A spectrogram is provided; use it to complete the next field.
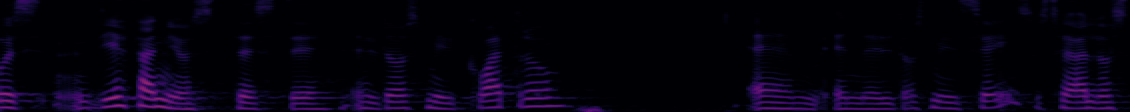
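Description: With a German accent, a woman is speaking. Her pitch is fairly low. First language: German (speaking Spanish). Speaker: conference panelist on trademark law; conference presenter. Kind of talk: conference presentation; lecture. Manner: hesitant, many fillers. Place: hall. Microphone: podium.

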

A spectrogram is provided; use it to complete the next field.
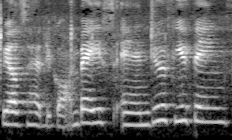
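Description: A woman with a high-pitched voice talks at a fairly quick pace. There is light background noise. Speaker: vlogger. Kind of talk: casual vlog chat. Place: kitchen. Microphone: phone near.

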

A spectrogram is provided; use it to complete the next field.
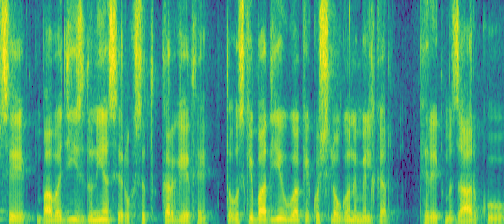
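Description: A man speaks at a moderate pace with fairly even intonation in an unremarkable speaking voice. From Pakistan, Mansehra district. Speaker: government official and radio broadcaster. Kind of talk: interview.

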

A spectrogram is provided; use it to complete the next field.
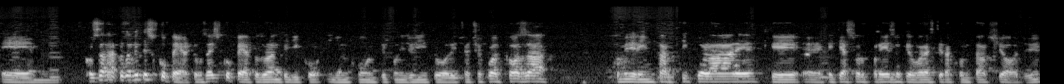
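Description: Light background noise sits under a man talking at a fairly quick pace. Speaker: foundation project manager and webinar moderator; host or moderator of online panel. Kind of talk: webinar moderation. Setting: online webinar. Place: home room. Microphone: connected by mobile phone; video call.

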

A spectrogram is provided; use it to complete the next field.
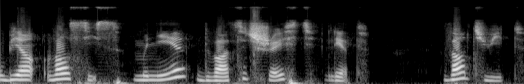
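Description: At a very slow pace, a woman speaks at a medium pitch in a dry, close sound with no echo. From Russia, Siberia. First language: Russian (speaking French). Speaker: language teacher. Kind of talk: tutorial. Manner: slow, repetitive drilling.

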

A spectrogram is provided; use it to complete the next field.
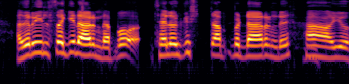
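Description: The man's voice is high-pitched, with fairly even intonation. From Kerala, Thrissur (Anthikad). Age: 20s. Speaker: street photographer. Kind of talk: interview.

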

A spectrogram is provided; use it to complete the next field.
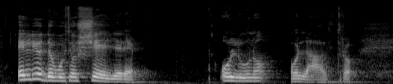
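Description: Lively intonation marks the woman's speech. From Tuscany, Prato area (Carmignanello); Tuscany. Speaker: politician, mayoral candidate; politician, candidate. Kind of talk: interview. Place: studio. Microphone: studio mic.

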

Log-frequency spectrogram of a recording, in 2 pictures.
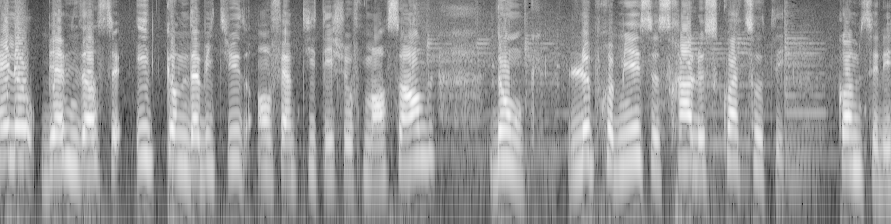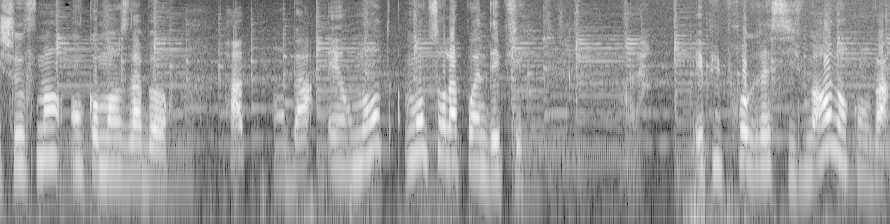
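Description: Faint music plays behind a woman speaking at a fairly quick pace. The sound is dry with no echo. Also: ordinary pitch variation. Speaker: fitness coach. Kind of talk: tutorial. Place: garden.

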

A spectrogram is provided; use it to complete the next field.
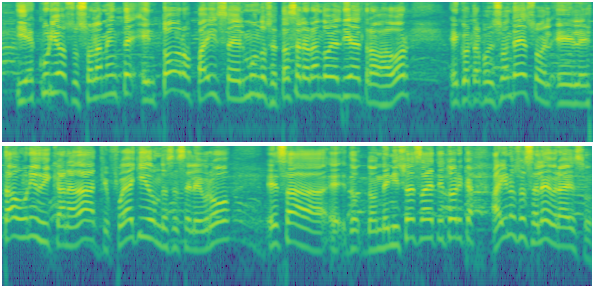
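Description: A man talks very fast in an extremely high pitch, with ordinary pitch variation. The sound is dry with no echo, and light background noise is present. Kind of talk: interview answer. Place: street. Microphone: handheld.

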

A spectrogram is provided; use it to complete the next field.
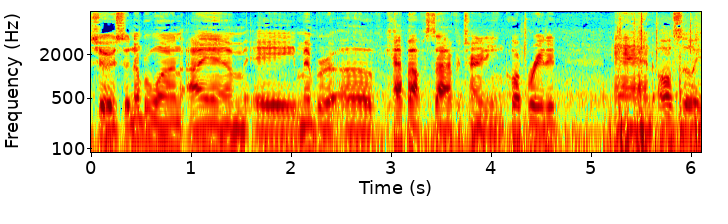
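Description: Over noticeable background noise, a man with a very deep, low voice speaks at a moderate pace with ordinary pitch variation, in a dry sound with no echo. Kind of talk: interview answer. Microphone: phone near.

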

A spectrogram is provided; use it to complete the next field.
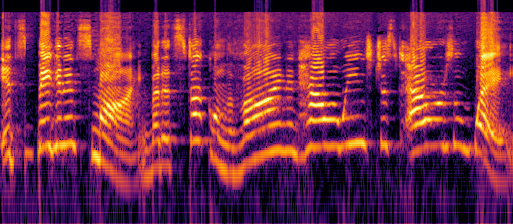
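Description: Putting on a character voice, a woman speaks at a moderate pace with an extremely high pitch. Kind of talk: bedtime story. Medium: read story. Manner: irritated, possessive, impatient.

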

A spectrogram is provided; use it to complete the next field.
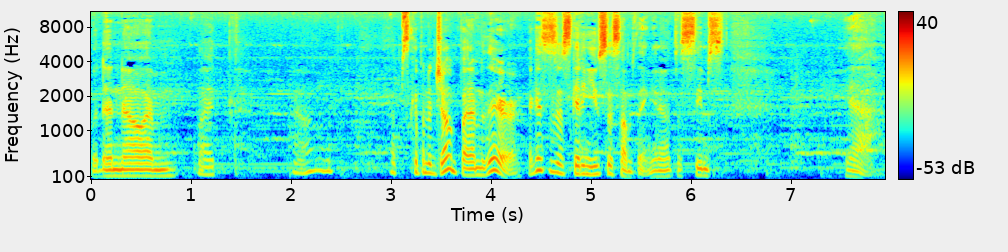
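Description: Over faint background music, a man talks at a fairly quick pace in a dry sound with no echo. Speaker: guest. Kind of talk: casual vlog chat. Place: open country. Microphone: phone near.

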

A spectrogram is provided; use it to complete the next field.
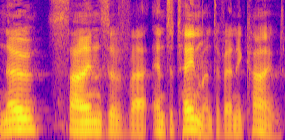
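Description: A man speaks at a fairly slow pace with ordinary pitch variation against a quiet background. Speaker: speaker. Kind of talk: lecture. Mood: warm, humorous. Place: hall. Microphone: headset.

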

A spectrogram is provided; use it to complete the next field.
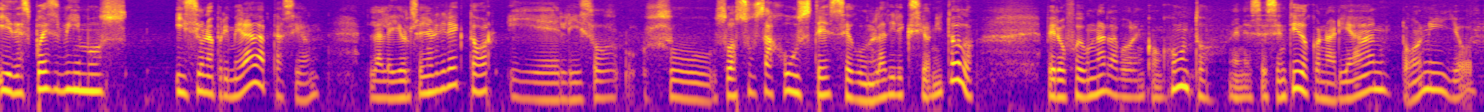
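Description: A woman's very deep, low pitch with a dark, mellow tone, ordinary pitch variation, and dry sound with no echo. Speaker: actress. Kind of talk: interview answer. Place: stage. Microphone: handheld.

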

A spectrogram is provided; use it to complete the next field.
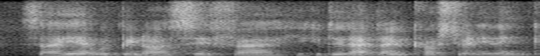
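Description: A man's fairly even intonation comes through with audible room echo. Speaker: home vlogger. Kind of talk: casual vlog chat. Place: home room. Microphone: camera far.

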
